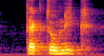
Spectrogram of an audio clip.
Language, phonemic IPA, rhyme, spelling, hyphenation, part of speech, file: Dutch, /ˌtɛk.toːˈnik/, -ik, tektoniek, tek‧to‧niek, noun, Nl-tektoniek.ogg
- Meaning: 1. tectonics (study of crustal movements and phenomena) 2. tectonics (study of structural assembly and experience)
